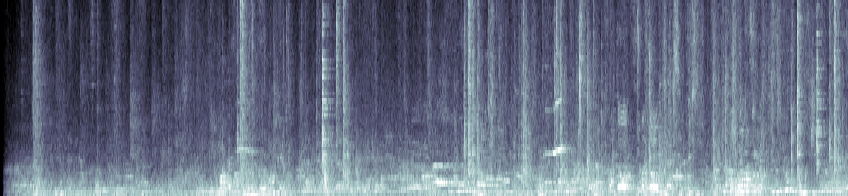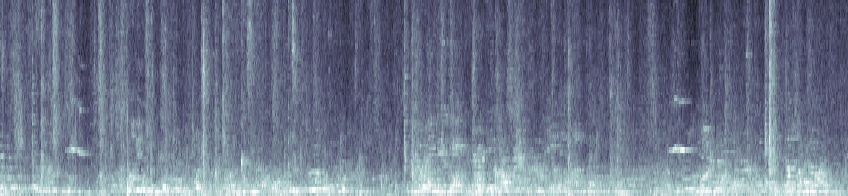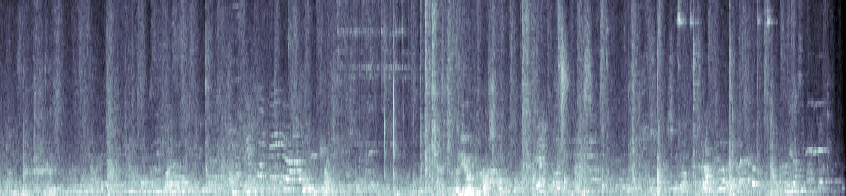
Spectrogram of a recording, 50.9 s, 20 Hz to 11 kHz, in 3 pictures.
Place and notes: Hall de la Vie scolaire, collège de Saint-Estève, Pyrénées-Orientales, France - Hall de la Vie scolaire
Dans le hall de la Vie scolaire.
Passage d'élèves après la sonnerie de l'intercours.
Preneur de son : Abraham
17 February 2011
